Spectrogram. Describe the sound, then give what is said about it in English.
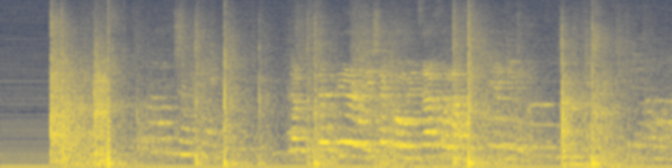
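Basketballs thud and bounce as children shoot free throws at a hoop, boys against girls, in a played-back video. Many dull thumps at an irregular pace, some louder than others, with voices talking throughout. “So we've got a little video of them for the first time shooting baskets.”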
